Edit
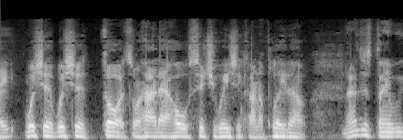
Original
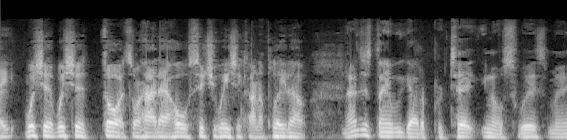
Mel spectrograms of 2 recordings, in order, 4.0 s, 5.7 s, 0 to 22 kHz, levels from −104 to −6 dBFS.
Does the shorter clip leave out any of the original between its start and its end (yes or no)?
no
